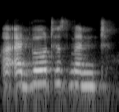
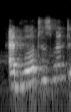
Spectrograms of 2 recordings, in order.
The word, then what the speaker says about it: advertisement: Now there are people always like, oh, it is advertisement, oh, it is not advertisement. Advertisement is the British pronunciation, advertisement is the American pronunciation.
